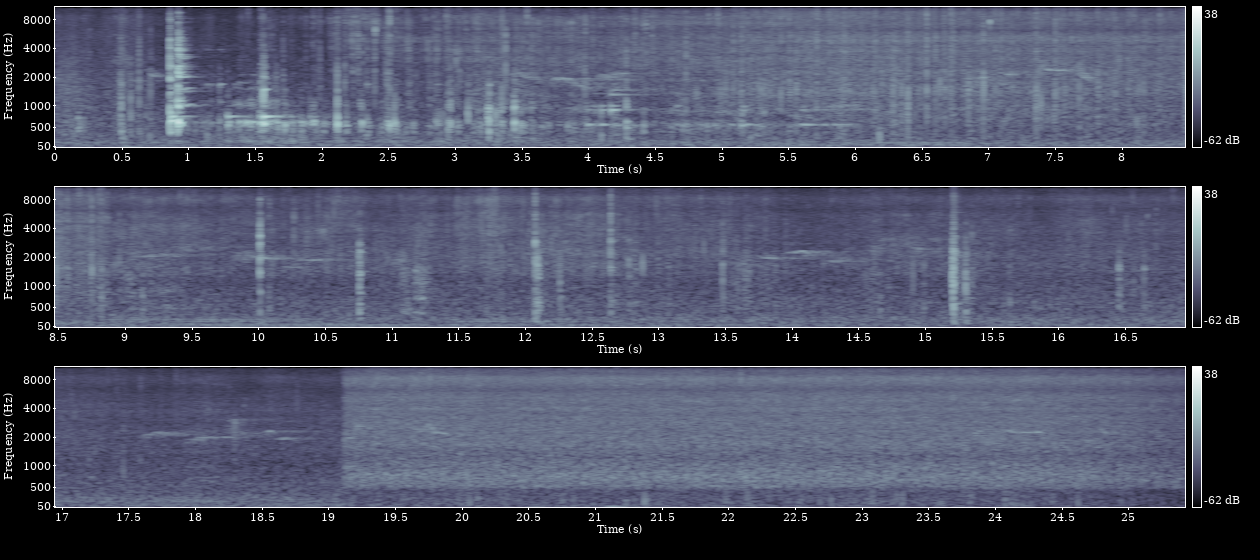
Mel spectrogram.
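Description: Diced potatoes frying in oil in a frying pan over campfire embers, sizzling steadily, with a few sharp clinks and knocks in the first couple of seconds. A little past three-quarters of the way through, the sizzle jumps suddenly louder and more even, then fades right at the end.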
